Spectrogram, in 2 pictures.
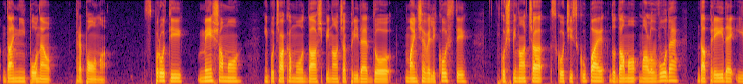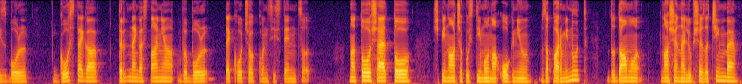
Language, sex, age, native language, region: Slovenian, male, 18-29, Slovenian, Drava region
